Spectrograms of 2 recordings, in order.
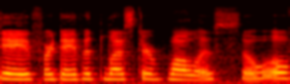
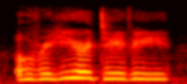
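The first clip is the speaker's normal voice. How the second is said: loud gruff calling voice, Davy drawn out; 6 dB louder than usual. Reading a story aloud, a voice calls out to David, gruff voice. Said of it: "called a gruff voice".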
